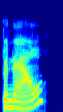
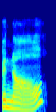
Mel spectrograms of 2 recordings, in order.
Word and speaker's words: banal: It's banal, banal, and banal. – Anal. – I'm just telling you. And Merriam-Webster says all three pronunciations are acceptable in educated speech.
